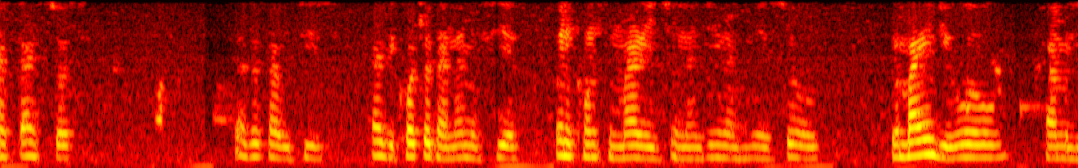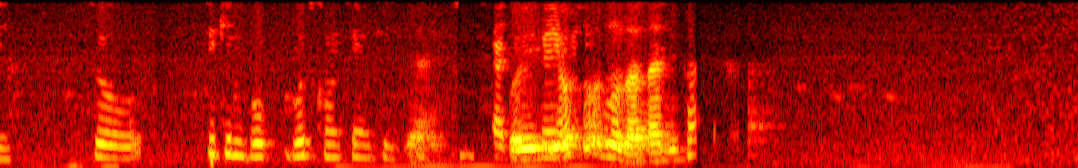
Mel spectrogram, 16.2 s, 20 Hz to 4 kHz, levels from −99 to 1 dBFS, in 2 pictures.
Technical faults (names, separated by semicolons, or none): overdone noise removal; echo leak; speech suppressed in double talk; background gated by the echo canceller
